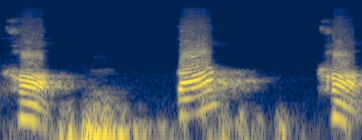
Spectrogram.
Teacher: এই হাত দিলেও বুঝতে পারবা ক এরপরে দেখো খু ক খ ক যখন তুমি উচ্চারণ করছো তখন কিন্তু বাতাস অল্প বের হইছে আর যখন তুমি খতেছো তখন কিন্তু বাতাস বেশি বের হচ্ছে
